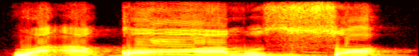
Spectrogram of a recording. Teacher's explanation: व अक़ामुस्सौ, ये जो क़ाफ है 2 नुक्तों वाला, ये क़ाफ फुल मौत पढ़ा जाएगा, यानी हैवी साउंड, भारी साउंड के साथ पढ़ा जाएगा। 2 नुक्तों वाला क़ाफ हमेशा, क्योंकि ये हुरूफ मुस्ताला में से होता है, इसलिए इसको पुर पढ़ते हैं।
